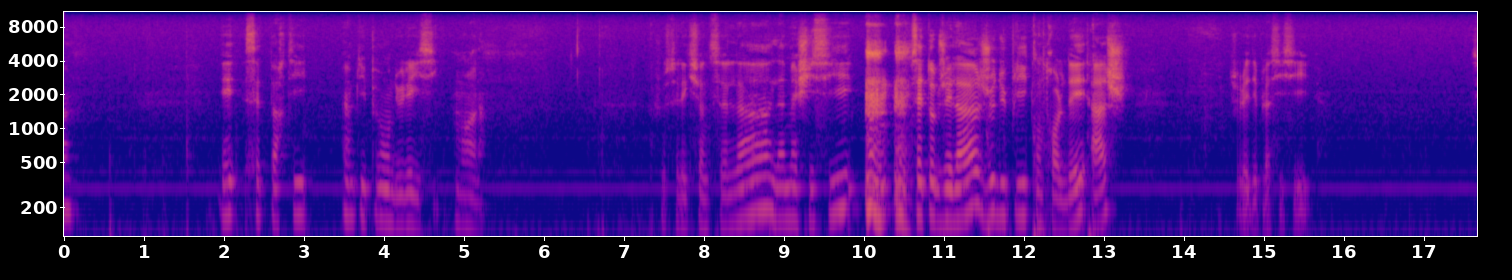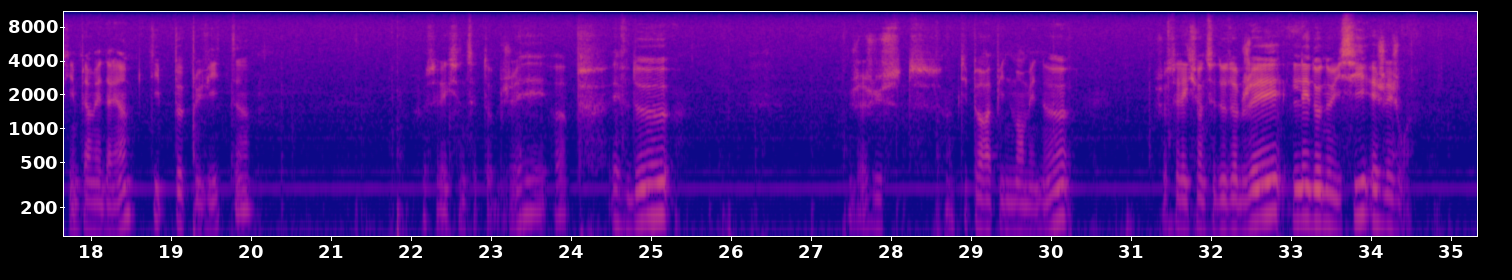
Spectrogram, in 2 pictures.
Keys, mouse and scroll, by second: 0.6 right click, 1.6 click, 3.1-5.2 drag, 6.6 click, 8.9 shift+click, 9.9 click, 12.2 ctrl+d, 12.9 h, 14.0-20.4 drag, 20.5 click, 21.4 click, 22.6-23.9 drag, 24.7 F2, 25.8 click, 27.1 click, 28.2 click, 29.5 click, 31.4 shift+click, 33.0 click, 34.4 click.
